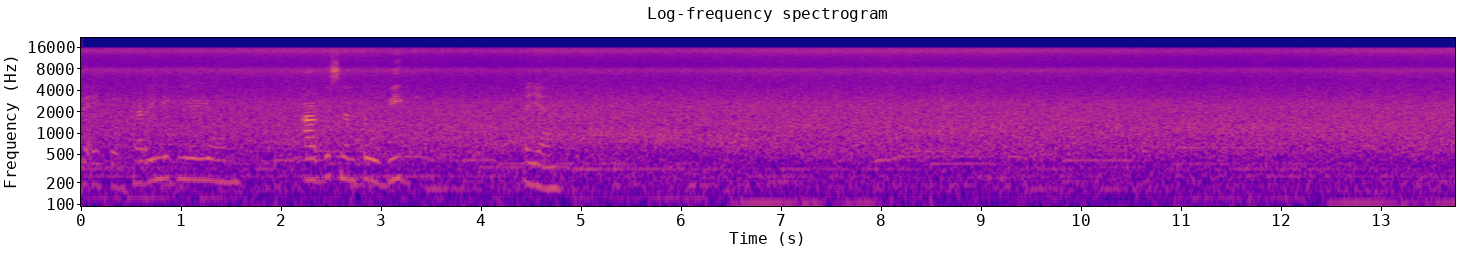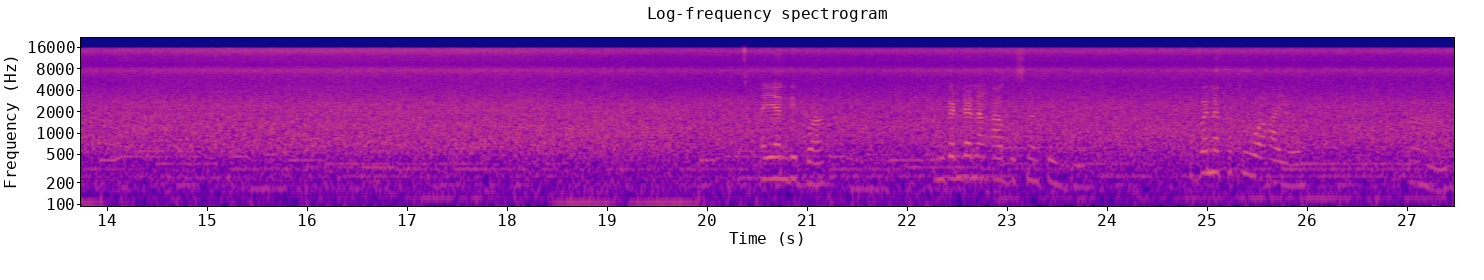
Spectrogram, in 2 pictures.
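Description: A young woman talks cheerfully close to the microphone.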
